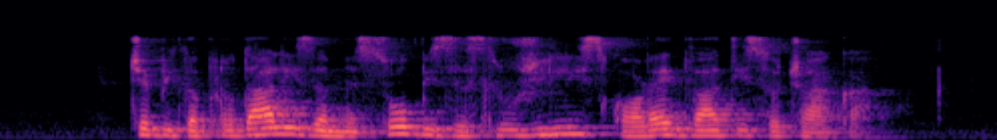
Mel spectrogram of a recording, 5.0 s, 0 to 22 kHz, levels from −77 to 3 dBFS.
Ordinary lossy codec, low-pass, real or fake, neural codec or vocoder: none; 7.2 kHz; real; none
